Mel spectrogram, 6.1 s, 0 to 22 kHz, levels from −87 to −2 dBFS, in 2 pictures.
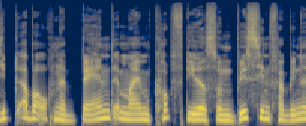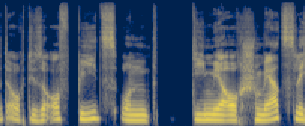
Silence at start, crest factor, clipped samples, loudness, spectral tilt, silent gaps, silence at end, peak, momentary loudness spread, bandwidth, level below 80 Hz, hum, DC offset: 0 s; 14 dB; under 0.1%; -16 LUFS; -5 dB/octave; none; 0 s; 0 dBFS; 6 LU; over 20 kHz; -58 dBFS; none; under 0.1%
